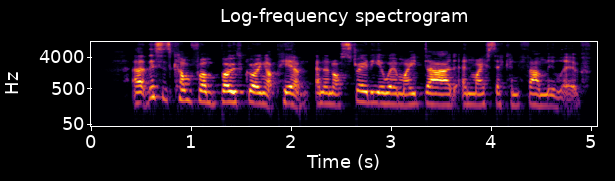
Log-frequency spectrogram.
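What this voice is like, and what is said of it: Slightly transatlantic accent. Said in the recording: “my accent is a little transatlantic, shall we say.”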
